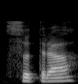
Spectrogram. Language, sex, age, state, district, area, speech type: Goan Konkani, male, 45-60, Goa, Ponda, rural, spontaneous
